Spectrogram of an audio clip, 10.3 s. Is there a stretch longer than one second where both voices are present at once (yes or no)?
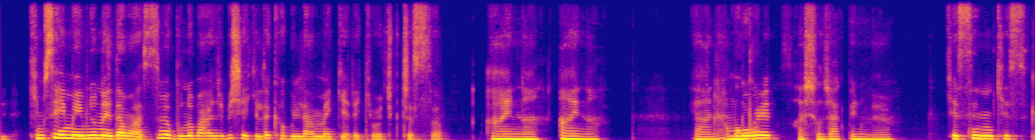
no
